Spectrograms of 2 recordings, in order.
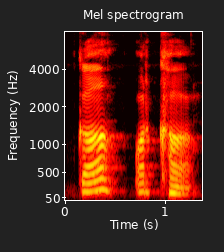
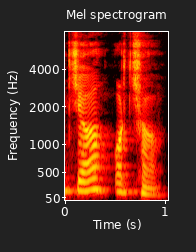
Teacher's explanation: प्रत्येक वर्ग का पहला और दूसरा वर्ण अघोष व्यंजन होता है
